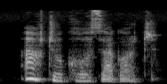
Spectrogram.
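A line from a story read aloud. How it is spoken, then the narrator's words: Sigh. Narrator (German): seufzt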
